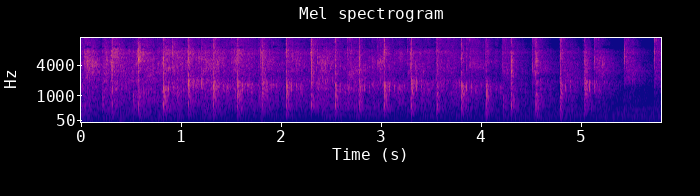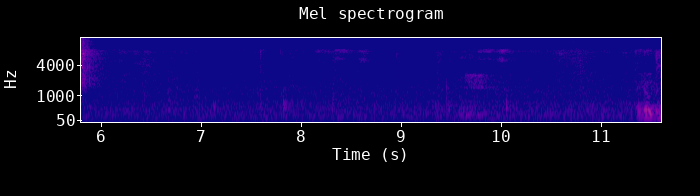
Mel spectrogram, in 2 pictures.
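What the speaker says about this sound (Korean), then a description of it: "큰 박수로 환영해 주시기 바랍니다" A roomful of people at a seminar claps in a steady rhythm for several seconds, welcoming a speaker, then the applause stops, leaving quiet room tone and a faint voice.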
